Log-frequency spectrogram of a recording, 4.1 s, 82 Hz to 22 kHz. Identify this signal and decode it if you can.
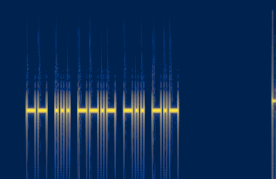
Morse code, heard as a keyed tone, about 28 wpm, 700 Hz. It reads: MSQDK
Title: Code Groups - 5 Letters - 28wpm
